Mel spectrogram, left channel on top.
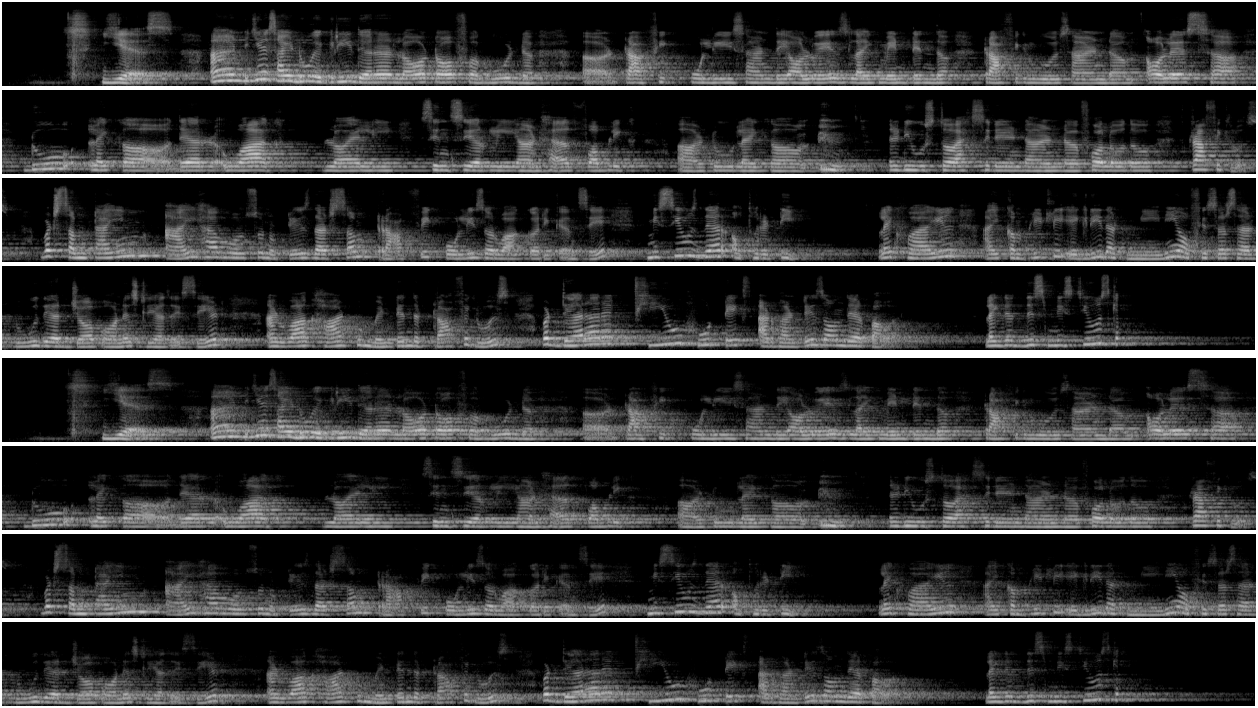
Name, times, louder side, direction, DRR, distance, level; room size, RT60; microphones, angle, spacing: voice 1, 0.6-15.4 15.7-16.5 16.7-18.8 19.3-21.0 21.4-25.1 25.5-33.1 33.8-39.9 40.3-46.6 47.5-48.8, left 3 dB, 40° left, 8 dB, 0.8 m, -25 dB
21.0 x 15.5 x 2.8 m, 2.4 s
head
